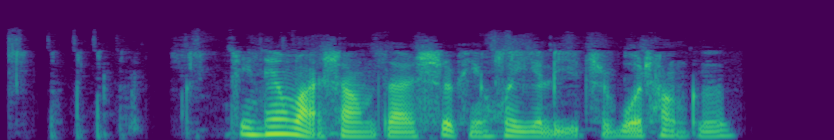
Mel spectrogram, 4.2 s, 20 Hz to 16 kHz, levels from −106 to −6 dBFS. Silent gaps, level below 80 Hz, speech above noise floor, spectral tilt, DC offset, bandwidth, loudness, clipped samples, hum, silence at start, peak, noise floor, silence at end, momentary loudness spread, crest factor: 0.18-0.23 s, 0.77-0.85 s; -74 dBFS; 29 dB; -8.5 dB/octave; under 0.1%; 6 kHz; -30 LUFS; under 0.1%; none; 0.05 s; -8 dBFS; -58 dBFS; 0.5 s; 13 LU; 24 dB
